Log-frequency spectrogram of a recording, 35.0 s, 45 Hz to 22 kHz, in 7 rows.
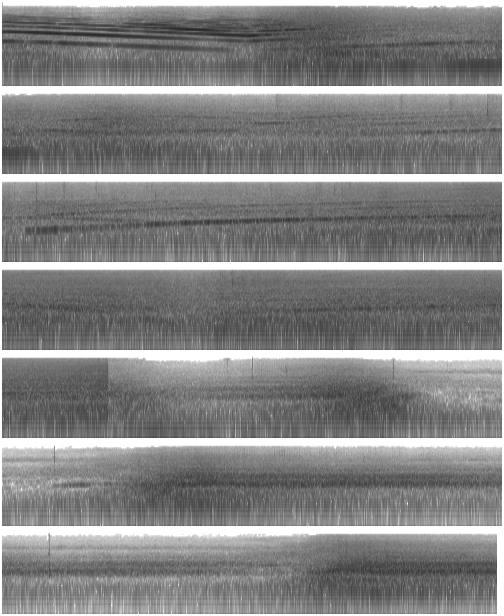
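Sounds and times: fire engine sirens wailing: 0:00.0 - 0:21.1, 0:25.5 - 0:28.4
rushing road noise: 0:00.0 - 0:34.9.

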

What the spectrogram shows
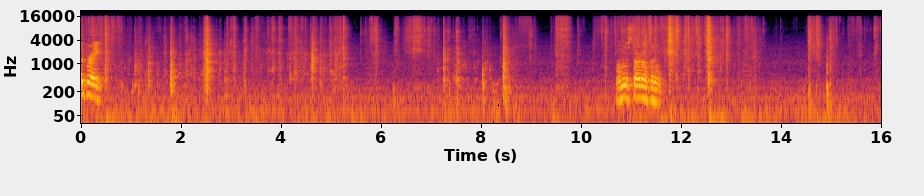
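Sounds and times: plastic wrappers crinkling: 0:09.5 - 0:13.7, 0:14.6 - 0:16.0.

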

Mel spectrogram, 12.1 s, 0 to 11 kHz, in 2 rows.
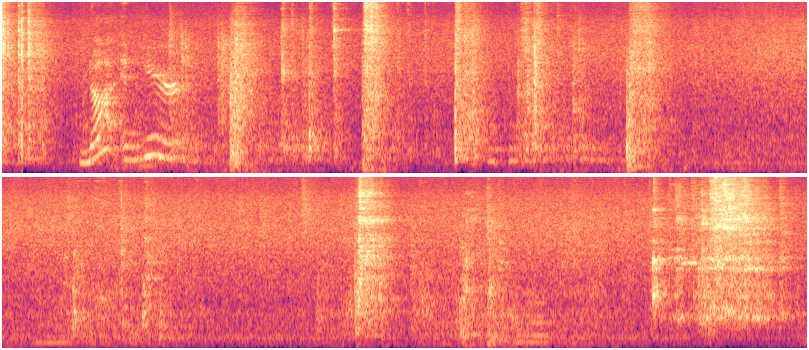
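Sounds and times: metal utensils clattering: 0:10.9 - 0:12.0.

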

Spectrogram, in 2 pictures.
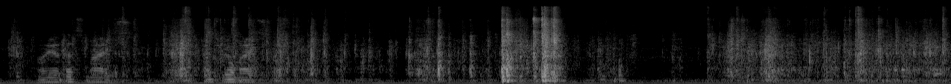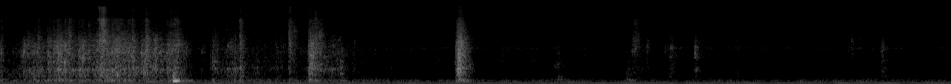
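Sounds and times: plastic bag crinkling: 0:00.0 - 0:13.1.

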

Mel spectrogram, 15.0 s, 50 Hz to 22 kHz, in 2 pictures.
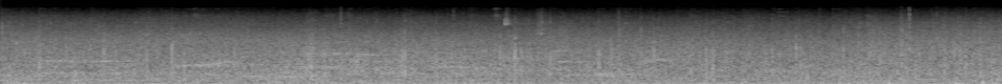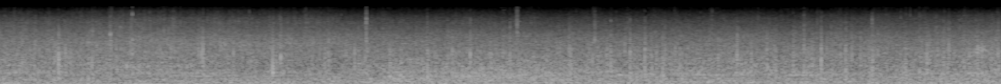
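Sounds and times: steady rain hiss: 0:00.0 - 0:15.0
raindrop ticks: 0:03.7 - 0:15.0.

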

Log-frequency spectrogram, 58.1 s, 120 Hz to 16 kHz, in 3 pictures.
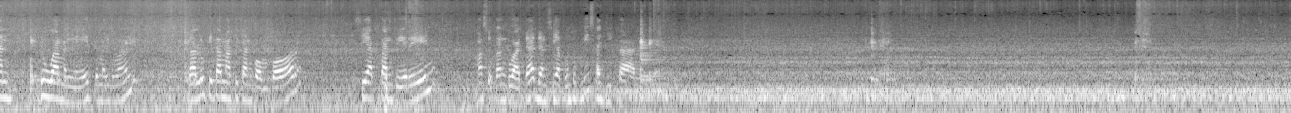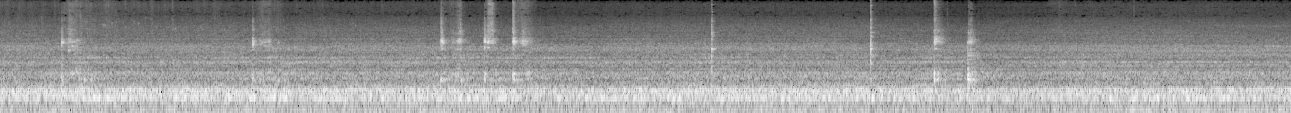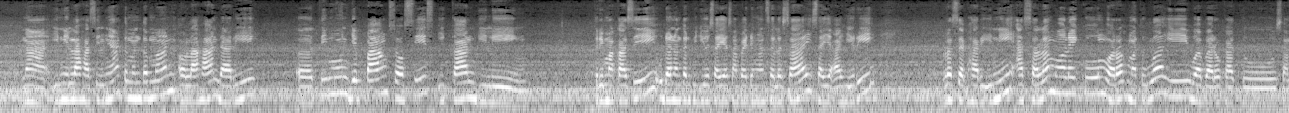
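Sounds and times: steady hum: 0:00.0 - 0:58.0
metal spatula scraping a wok: 0:13.0 - 0:13.6, 0:17.0 - 0:17.4, 0:20.3 - 0:20.8, 0:23.2 - 0:23.7, 0:26.0 - 0:27.5.

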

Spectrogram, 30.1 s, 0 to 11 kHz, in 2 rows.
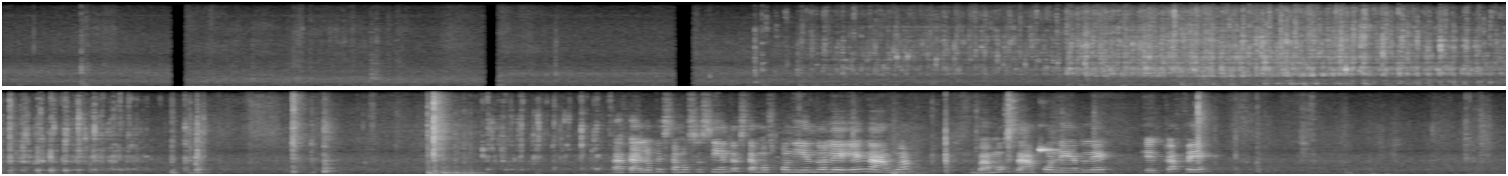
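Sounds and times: water pouring into pitcher: 0:07.5 - 0:16.9, 0:19.7 - 0:21.3.

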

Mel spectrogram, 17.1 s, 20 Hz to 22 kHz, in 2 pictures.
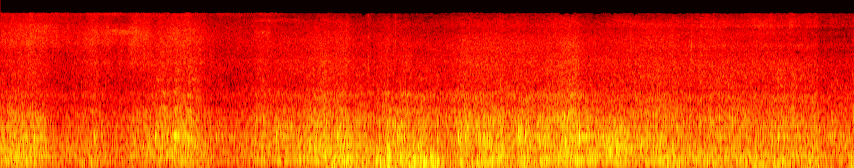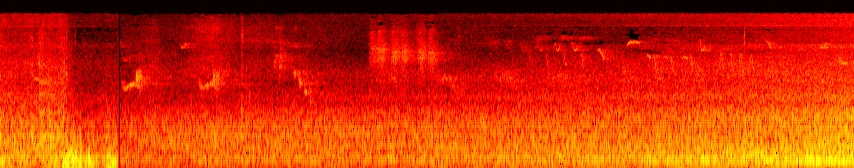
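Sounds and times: freight train clattering past: 0:00.0 - 0:09.7
wind on microphone: 0:03.1 - 0:05.9, 0:07.4 - 0:09.8.

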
